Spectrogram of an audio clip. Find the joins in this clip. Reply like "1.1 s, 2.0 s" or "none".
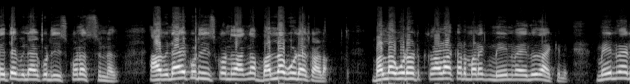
none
